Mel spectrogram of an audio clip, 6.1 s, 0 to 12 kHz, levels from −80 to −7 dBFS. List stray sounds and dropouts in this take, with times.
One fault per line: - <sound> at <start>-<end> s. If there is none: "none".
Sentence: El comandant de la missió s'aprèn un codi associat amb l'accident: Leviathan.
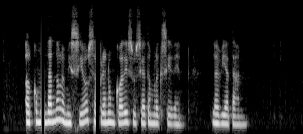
- dropout at 0.8-0.9 s
- dropout at 1.9-2.0 s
